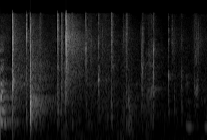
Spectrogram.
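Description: A dog's claws clicking and scrabbling on a hard tile floor as it runs in answer to being called: a burst of sharp taps in the first second, thinning to faint ticks.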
